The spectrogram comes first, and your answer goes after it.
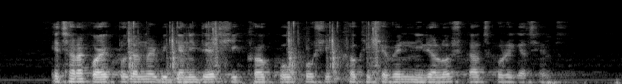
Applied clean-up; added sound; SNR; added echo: none; Door; 11 dB; reverberation time 0.9 s.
